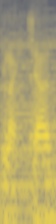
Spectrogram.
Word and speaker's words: Plakat: Et donc là, petit lien avec le fait qu'on a une morphe qui s'appelle Plakad ou Plakat, ça dépend parce que les gens le prononcent un petit peu comme ils l'entendent, et preuve en est, c'est que ça vient de quelque part.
